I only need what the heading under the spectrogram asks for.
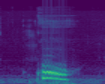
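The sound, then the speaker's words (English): A voice imitates a pigeon, making one short, low, throaty coo that dips slightly in pitch. It is moderately loud, with quiet background before and after. “like a pigeon sound.”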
